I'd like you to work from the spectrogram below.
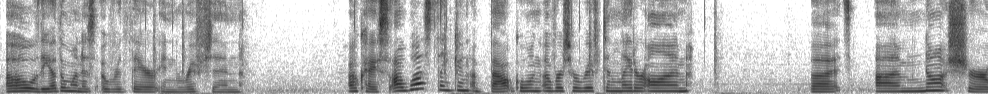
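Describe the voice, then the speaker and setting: A woman's voice: a little high, dark tone. A woman giving casual gameplay commentary as she role-plays through a video game. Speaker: gamer narrating a role-play playthrough.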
